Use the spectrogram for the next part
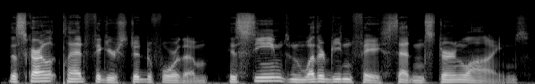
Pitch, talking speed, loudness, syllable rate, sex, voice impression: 100 Hz, 190 wpm, -19 LUFS, 5.2 syllables/s, male, very masculine, adult-like, middle-aged, very thick, tensed, powerful, slightly bright, slightly soft, slightly muffled, fluent, very cool, intellectual, very sincere, very calm, friendly, reassuring, very unique, very wild, sweet, lively, very kind, slightly modest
